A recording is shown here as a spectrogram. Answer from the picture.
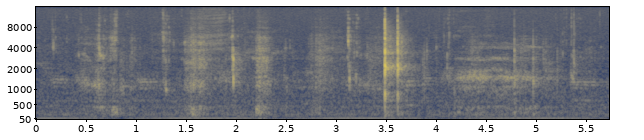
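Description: Mouth sounds of someone eating a bowl of cereal: chewing and crunching, with scattered small clicks and one sharp clack about three and a half seconds in.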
